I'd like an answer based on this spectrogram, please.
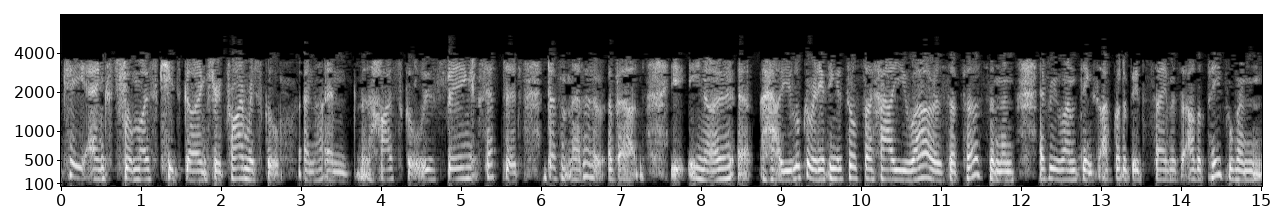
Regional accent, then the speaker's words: Tasmania, Australia; even though I'm from Tasmania, I have seen inequality my whole life

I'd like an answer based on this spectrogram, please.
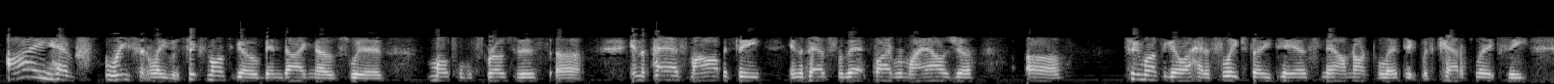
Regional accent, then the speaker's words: Alabama, United States; I just love fried foods because I'm from Alabama, Roll Tide, by the way.

